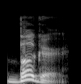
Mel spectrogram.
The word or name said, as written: bugger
